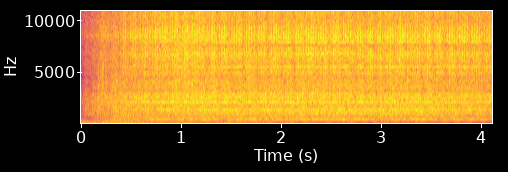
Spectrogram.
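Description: Electric bench grinder running: a steady whine with a low hum beneath it that drops away about halfway through.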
